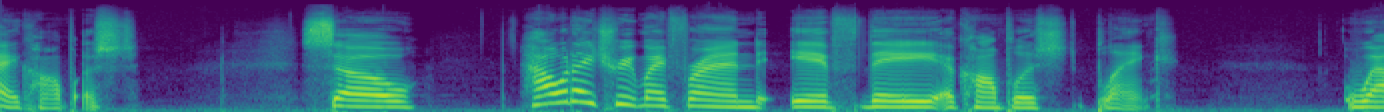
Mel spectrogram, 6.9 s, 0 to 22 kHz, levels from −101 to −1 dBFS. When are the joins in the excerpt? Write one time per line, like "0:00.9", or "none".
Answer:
none

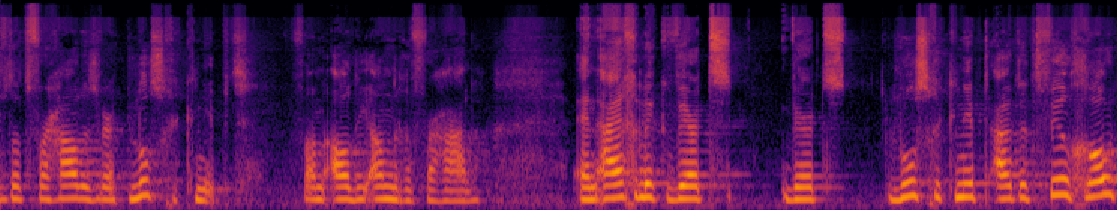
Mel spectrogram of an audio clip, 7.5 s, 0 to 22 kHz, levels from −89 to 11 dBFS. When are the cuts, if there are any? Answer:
none

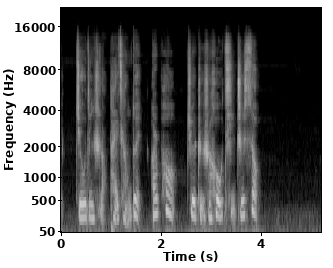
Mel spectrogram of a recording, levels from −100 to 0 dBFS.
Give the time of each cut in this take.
0:01.7
0:02.4

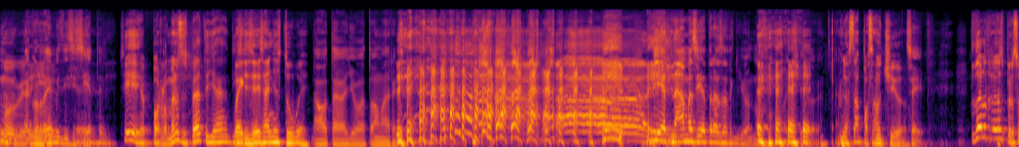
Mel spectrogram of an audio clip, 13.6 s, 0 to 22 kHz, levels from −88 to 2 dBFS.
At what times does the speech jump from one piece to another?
0:01.5
0:03.2
0:10.0

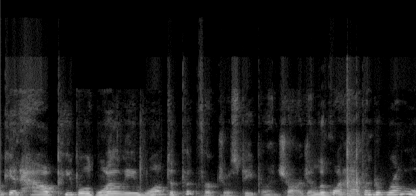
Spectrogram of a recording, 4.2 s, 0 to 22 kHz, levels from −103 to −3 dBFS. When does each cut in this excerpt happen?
0:00.9

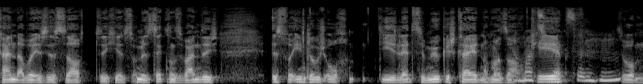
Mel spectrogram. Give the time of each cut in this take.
0:01.4

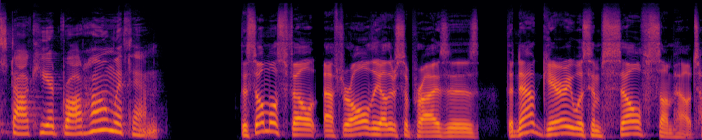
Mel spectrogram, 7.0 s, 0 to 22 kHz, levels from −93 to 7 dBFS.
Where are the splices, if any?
none

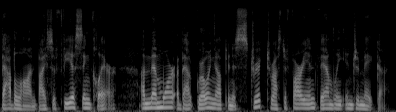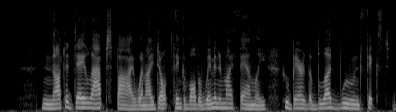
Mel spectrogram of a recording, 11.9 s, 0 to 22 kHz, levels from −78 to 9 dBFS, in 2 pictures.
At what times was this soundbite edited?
none

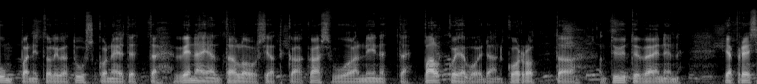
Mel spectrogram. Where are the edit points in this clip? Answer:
0:04.2
0:06.0

